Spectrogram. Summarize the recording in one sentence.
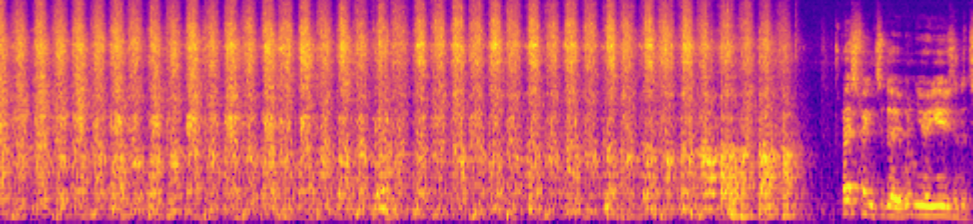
Wood sawing followed by man's voice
